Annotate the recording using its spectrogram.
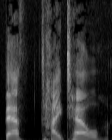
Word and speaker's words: Teitell: So I'm going to read you a quick little paragraph here from Beth Titel, is how I'm pronouncing it. T-E-I-T-E-L-L. – You got it.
